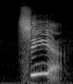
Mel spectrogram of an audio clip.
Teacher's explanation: Agora, esse ditongo é um ditongo crescente. Porque primeiro vem uma semivogal, na mesma sílaba, uma vogal, o movimento é crescente.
